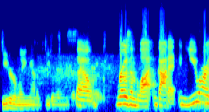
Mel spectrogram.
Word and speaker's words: Rosenblatt: Is that the correct pronunciation? Rosenblatt? Yeah, Devon Rosenblatt.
